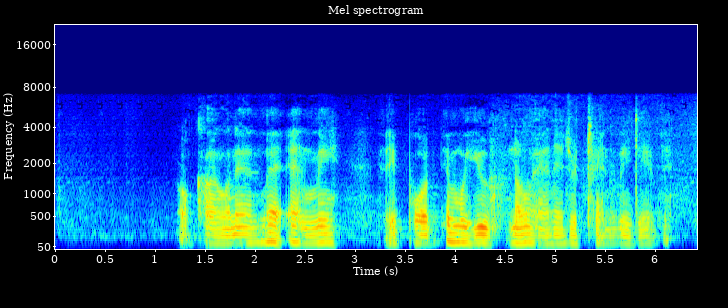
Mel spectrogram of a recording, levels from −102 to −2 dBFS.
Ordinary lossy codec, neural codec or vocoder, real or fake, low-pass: none; codec, 16 kHz, 1.1 kbps, Voila-Tokenizer; fake; 7.2 kHz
